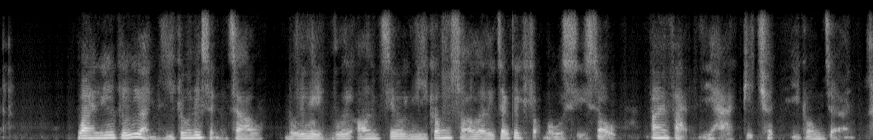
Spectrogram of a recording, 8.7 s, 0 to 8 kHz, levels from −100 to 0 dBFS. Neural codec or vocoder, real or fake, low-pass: codec, 16 kHz, 2 kbps, FreqCodec, smaller model; fake; 7.2 kHz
